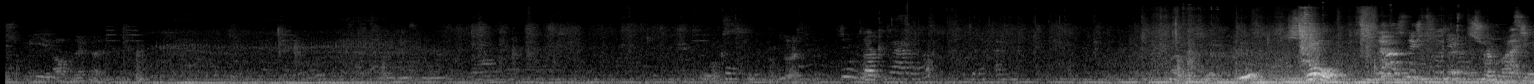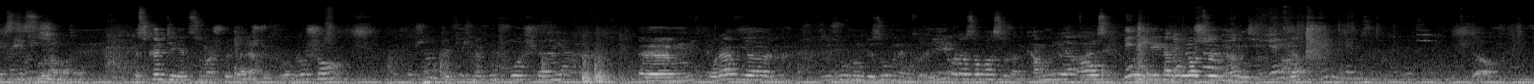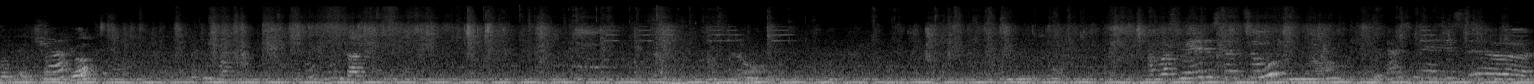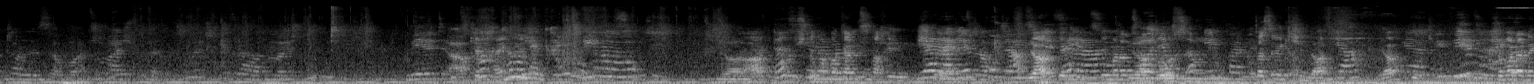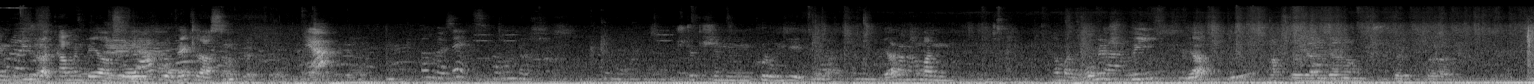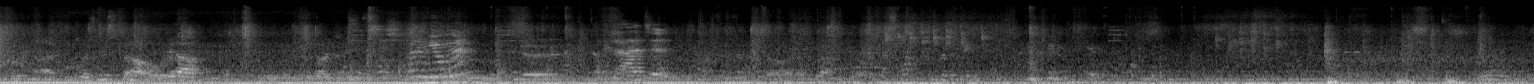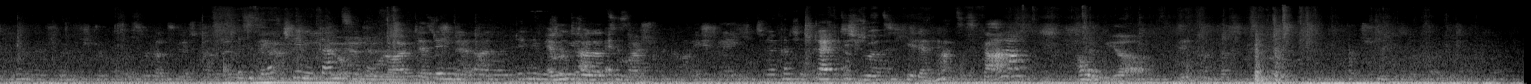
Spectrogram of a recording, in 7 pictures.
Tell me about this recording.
in a specialised cheese selling shop around midday, soundmap nrw: social ambiences/ listen to the people in & outdoor topographic field recordings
